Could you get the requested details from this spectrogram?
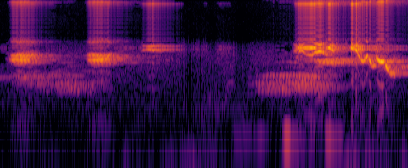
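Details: A young northern goshawk, filmed one afternoon at a kingfisher camera, gives three thin, plaintive whistled calls about half a second apart, then a harsher, broken wailing run mixed with low knocks.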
